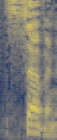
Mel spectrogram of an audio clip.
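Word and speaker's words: Sevin: first one we want to talk about is seven and it's spelled SE VI m and a lot of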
